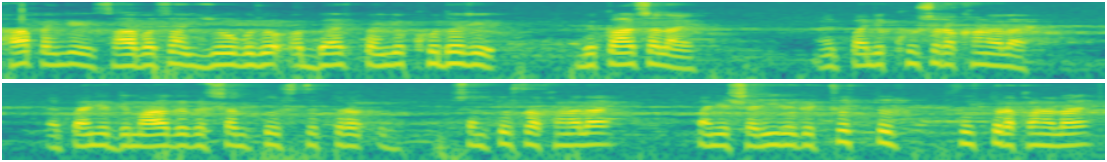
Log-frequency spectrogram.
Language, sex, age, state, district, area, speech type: Sindhi, male, 30-45, Rajasthan, Ajmer, urban, spontaneous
